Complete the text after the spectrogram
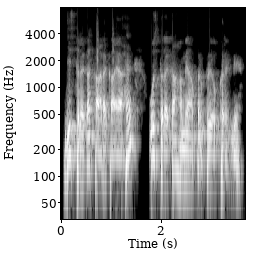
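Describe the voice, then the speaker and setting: A man's voice: deep voice, sing-song, normal speed, muffled recording. Man teaching Sanskrit grammar, quizzing aloud. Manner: asks questions and answers them himself. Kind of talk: classroom lesson.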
